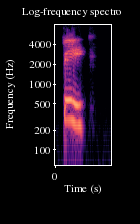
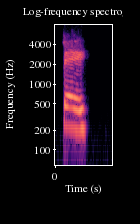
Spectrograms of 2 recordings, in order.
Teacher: it's a deletion of a final consonant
